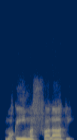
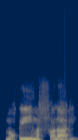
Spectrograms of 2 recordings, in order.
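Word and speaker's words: مُقِيمَ الصَّلَاةِ: जा सकता है, तो मीम पर फतह है जबर है, तो स्वाद को पुर करके मुकीमस सलाती, और लाम को हम गोल नहीं करेंगे।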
